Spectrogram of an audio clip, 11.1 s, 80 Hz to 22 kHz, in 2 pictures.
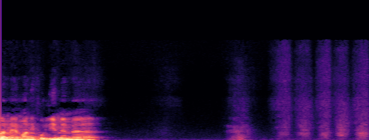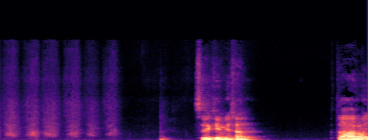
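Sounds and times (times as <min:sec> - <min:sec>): eraser rubbing chalk blackboard: 0:03.5 - 0:07.5.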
